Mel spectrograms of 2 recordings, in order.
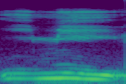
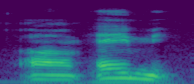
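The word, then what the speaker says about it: εἰμί: It's not "imi," it's "ime." "Imi," "ime," "amy." "Amy" is how it should be pronounced.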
